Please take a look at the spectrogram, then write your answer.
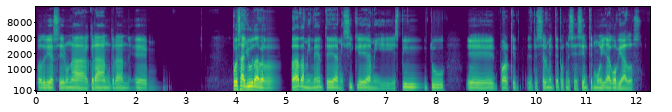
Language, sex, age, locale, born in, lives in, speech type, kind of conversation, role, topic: Spanish, male, 30-34, es-MX, Mexico, Mexico, conversation, advice, user, ¿Cómo puedo manejar la incertidumbre después de un cambio significativo?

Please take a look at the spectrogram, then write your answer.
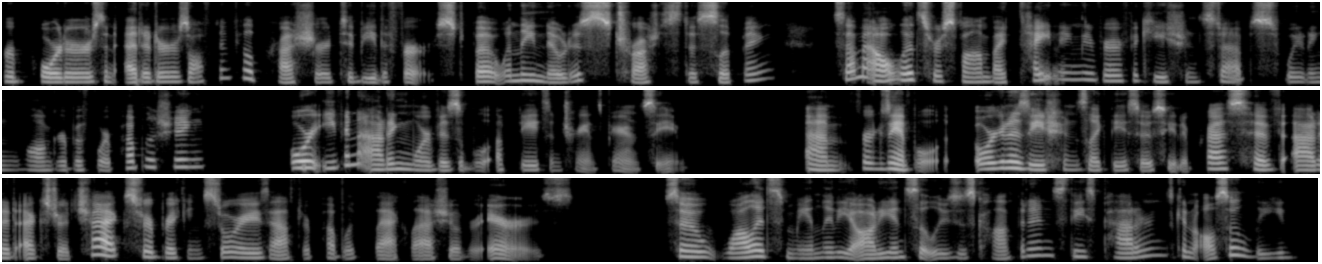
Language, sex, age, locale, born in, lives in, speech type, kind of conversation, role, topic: English, female, 20-24, en-US, United States, United States, read, expert-assistant, expert, What is journalistic integrity and why is it important?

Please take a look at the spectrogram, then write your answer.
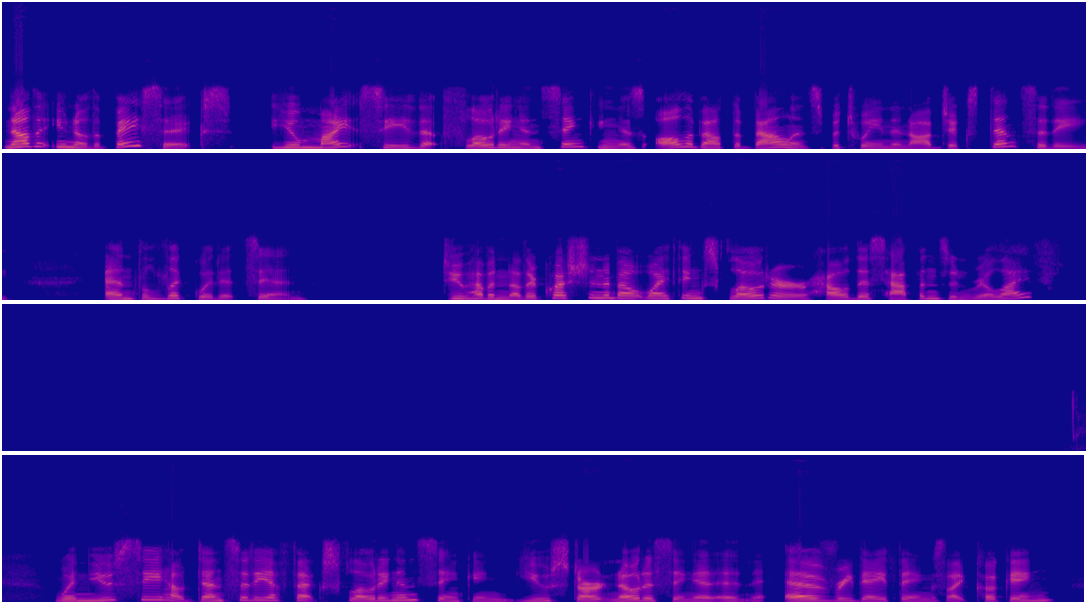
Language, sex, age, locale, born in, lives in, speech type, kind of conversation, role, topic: English, female, 60-64, en-US, United States, United States, read, expert-assistant, expert, Why does ice float on water?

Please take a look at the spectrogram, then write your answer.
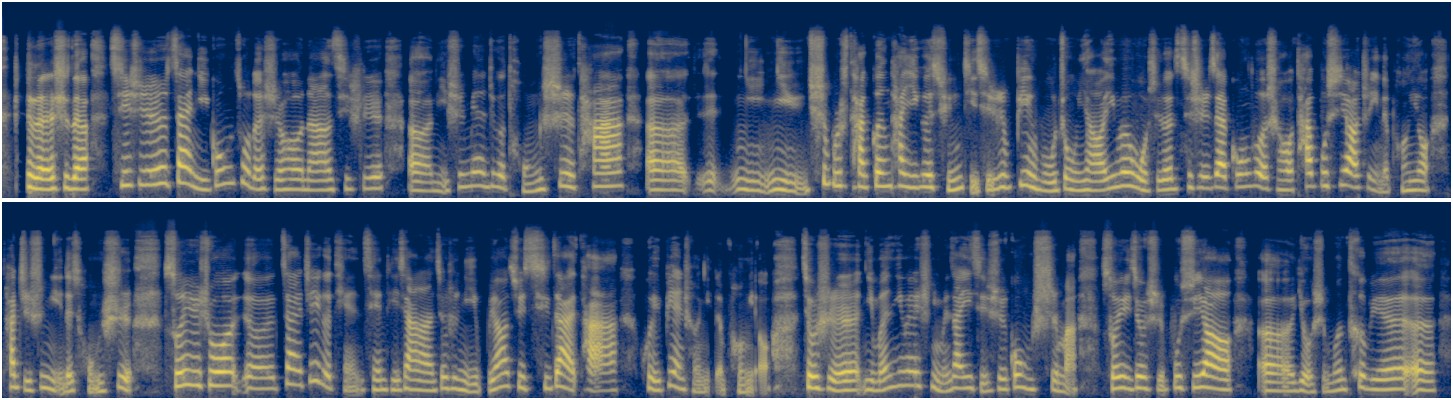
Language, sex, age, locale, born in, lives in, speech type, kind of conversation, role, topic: Chinese, female, 20-24, zh-CN, China, United States, conversation, advice, advisor, 你为什么会回避社交机会，从而让自己的孤立感越来越强？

